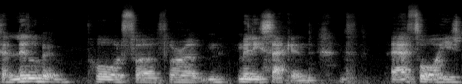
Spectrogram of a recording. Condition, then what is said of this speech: Stuttering. And yeah, sure, I do still sometimes experience stuttering, but it doesn't carry the same heavy burden that it used to.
